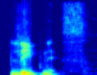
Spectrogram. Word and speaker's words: Leibniz: Ian Coulson, he says Liebe is love and pronounced Liebe, and Leibniz with E-I, not I-E, is pronounced Leibniz.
